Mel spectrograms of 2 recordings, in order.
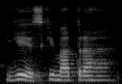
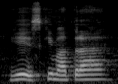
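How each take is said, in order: Both takes have the same delivery.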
